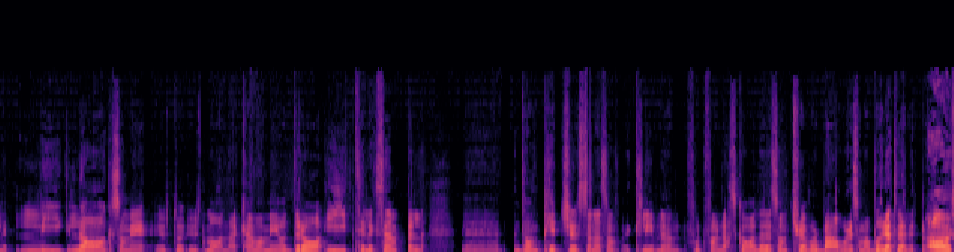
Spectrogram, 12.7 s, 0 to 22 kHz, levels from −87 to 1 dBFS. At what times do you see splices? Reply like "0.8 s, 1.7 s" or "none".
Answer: 9.7 s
